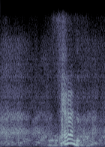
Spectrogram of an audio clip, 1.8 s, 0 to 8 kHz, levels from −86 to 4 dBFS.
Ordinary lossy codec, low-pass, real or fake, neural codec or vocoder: Opus, 64 kbps; 7.2 kHz; fake; codec, 16 kHz, 1 kbps, FreqCodec, smaller model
